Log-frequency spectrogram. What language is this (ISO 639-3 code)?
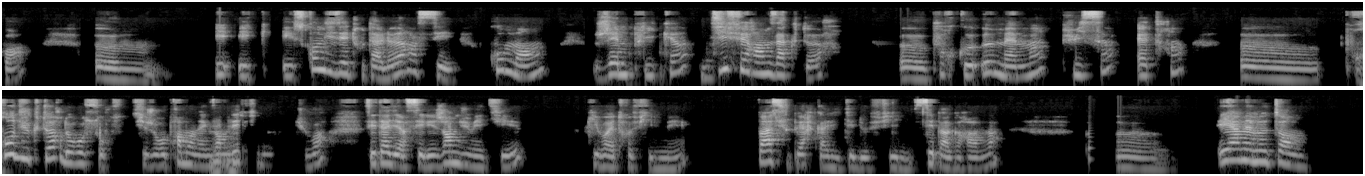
fra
